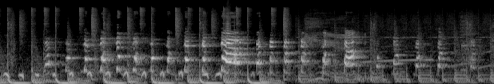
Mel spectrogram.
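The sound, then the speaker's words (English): A local drag queen imitates a chicken, making a rapid string of rhythmic clucks into the microphone, with a louder squawk-like burst midway before the clucking continues. “I can cluck like a chicken.”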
